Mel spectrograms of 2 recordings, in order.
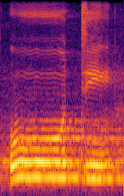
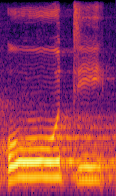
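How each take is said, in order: First: The t carries only a slight breath. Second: The t carries only a slight breath.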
